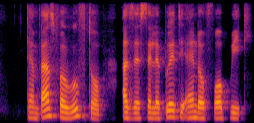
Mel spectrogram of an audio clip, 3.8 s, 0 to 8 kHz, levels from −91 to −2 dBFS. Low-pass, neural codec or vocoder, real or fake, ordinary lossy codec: 7.2 kHz; codec, 16 kHz, 0.9 kbps, LongCat-Audio-Codec; fake; none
